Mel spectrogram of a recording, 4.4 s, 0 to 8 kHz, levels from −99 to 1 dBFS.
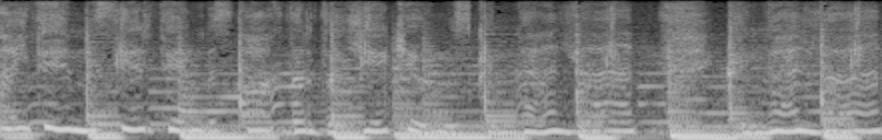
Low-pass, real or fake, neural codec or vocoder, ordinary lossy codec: none; real; none; none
